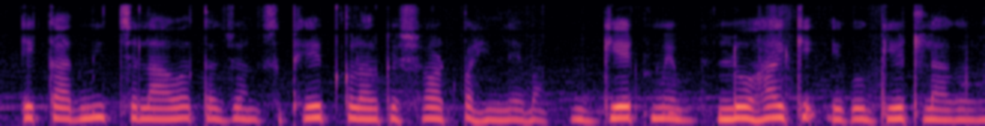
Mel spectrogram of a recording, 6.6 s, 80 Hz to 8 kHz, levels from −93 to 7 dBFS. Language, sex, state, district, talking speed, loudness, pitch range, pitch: Bhojpuri, female, Bihar, Gopalganj, 165 wpm, -33 LUFS, 195-215 Hz, 205 Hz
